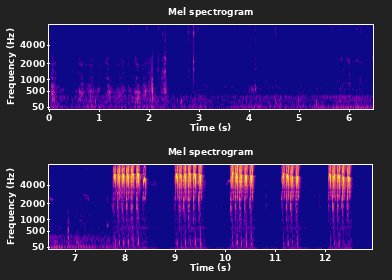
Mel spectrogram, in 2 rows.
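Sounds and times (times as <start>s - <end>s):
bird chirping: 7.2s - 12.6s.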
